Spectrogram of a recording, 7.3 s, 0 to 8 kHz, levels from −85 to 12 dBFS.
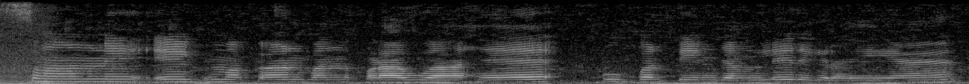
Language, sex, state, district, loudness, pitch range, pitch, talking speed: Hindi, female, Bihar, Saran, -27 LUFS, 205-230 Hz, 215 Hz, 105 wpm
